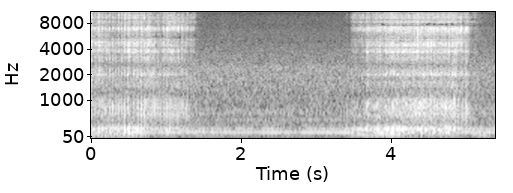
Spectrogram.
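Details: An adult friend who denies snoring, recorded while asleep as others confirm they are awake: loud, rattling snores on breathing in, with quieter pauses between them.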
